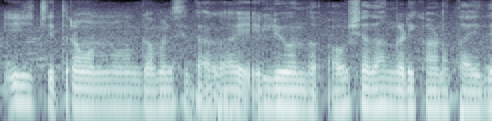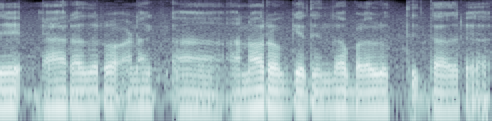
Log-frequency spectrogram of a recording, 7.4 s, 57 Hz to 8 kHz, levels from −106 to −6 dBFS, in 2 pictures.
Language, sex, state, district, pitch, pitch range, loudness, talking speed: Kannada, male, Karnataka, Raichur, 100 Hz, 100-105 Hz, -19 LUFS, 95 wpm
